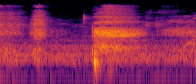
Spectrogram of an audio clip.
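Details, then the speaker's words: Audible wheezing with a high whistling edge, most marked on a long second breath, in an adult who reports being sick for five weeks on three antibiotics with hearing problems. "Um, like normally I would go throw out the trash and um, can you hear my wheezing?"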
